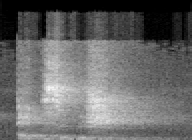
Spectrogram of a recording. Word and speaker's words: exhibition: Exhibition, the silent letter is the H after the X.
